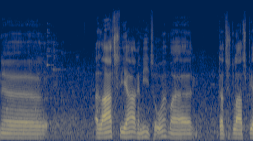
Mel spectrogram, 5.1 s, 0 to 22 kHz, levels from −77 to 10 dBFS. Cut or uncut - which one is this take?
cut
